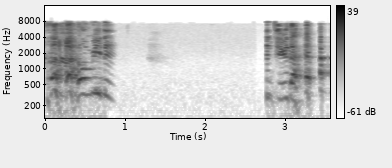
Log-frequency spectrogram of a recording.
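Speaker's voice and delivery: high, giggly aside; laughing apology. Real, not acted. Author excusing her own little book plug, laughing. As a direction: laugh your way through the words.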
